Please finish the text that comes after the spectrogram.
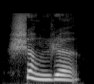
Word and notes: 胜任: shèng rèn

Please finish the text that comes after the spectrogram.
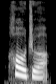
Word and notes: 后者: hòu zhě

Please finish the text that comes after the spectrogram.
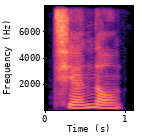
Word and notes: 潜能: qián néng

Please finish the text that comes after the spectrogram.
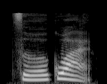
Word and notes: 责怪: zé guài

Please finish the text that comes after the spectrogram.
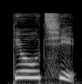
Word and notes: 丢弃: diū qì

